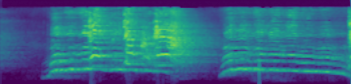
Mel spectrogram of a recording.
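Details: Female pet Moluccan cockatoo, described as very talkative, vocalizing to a person on a couch: two long, loud, harsh nasal calls with strong harmonics, the first wavering, the second steady and ending abruptly.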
